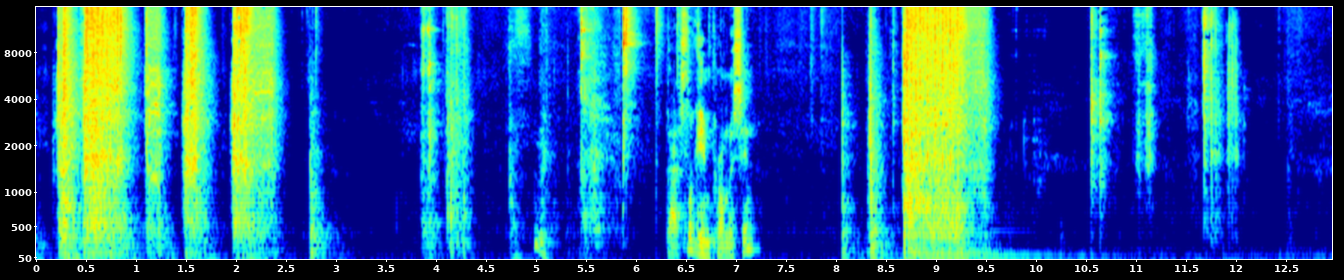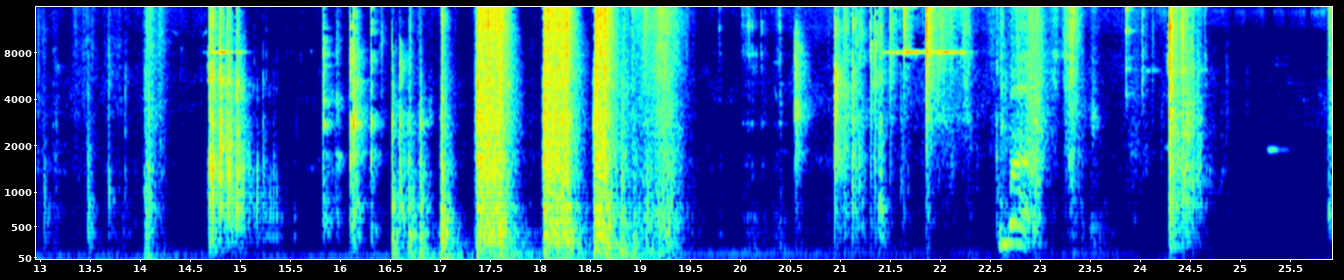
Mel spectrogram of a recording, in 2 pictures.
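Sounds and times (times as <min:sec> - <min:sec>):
metallic clinks of nuts and bolts: 0:19.9 - 0:22.6, 0:23.8 - 0:24.7.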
